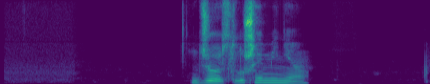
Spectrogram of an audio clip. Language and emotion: Russian, neutral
